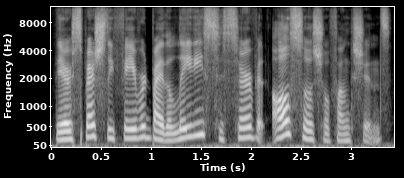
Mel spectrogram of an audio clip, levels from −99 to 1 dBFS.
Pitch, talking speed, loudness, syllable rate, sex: 215 Hz, 225 wpm, -16 LUFS, 7.0 syllables/s, female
